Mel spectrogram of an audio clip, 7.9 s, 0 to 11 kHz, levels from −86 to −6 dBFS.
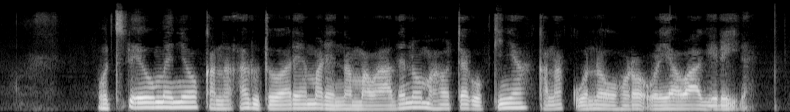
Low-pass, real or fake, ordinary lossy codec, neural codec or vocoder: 9.9 kHz; fake; AAC, 32 kbps; codec, 24 kHz, 0.9 kbps, DualCodec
